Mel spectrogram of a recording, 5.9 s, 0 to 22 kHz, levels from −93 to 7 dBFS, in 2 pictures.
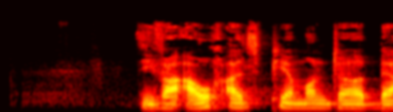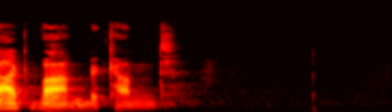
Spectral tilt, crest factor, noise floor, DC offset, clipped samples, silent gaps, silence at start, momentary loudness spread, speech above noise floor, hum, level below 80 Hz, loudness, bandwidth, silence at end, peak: -5 dB/octave; 24 dB; -84 dBFS; under 0.1%; under 0.1%; none; 1.05 s; 19 LU; 59 dB; none; -76 dBFS; -24 LUFS; 11 kHz; 1.7 s; -2 dBFS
